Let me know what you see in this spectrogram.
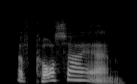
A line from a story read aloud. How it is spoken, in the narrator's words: said Harry calmly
